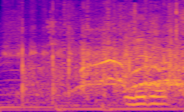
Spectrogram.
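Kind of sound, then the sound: crowd, applause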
